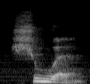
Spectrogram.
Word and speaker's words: Schuhe: It is pronounced Ö. For example, ich sage, ich mache, Schuhe, Jacke.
